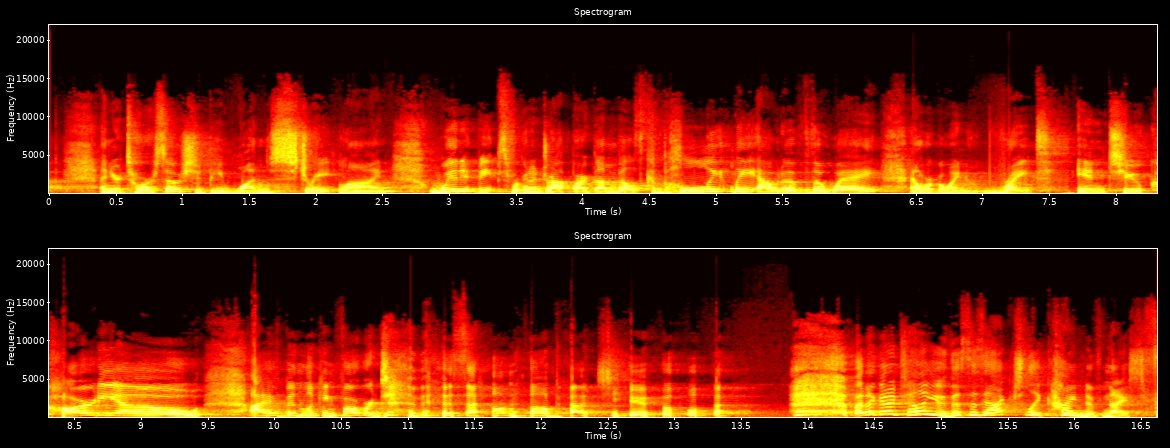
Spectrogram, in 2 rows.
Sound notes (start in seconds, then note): 12.7 laughing; 12.7 laughs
